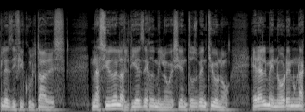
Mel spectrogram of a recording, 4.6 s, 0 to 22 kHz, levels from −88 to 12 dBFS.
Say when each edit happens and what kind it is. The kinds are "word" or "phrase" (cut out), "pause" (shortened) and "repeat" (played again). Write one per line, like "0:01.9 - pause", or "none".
0:01.9 - phrase
0:02.2 - word

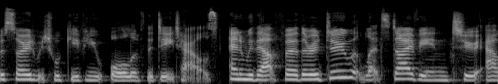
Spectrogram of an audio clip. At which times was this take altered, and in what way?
none

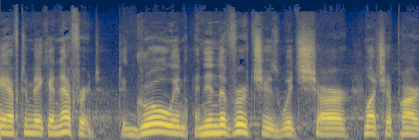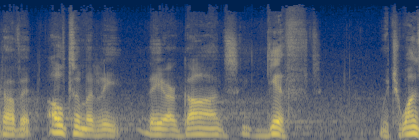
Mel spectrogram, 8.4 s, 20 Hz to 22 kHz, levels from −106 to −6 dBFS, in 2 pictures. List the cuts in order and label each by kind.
0:01.1 - pause
0:01.9 - word
0:03.6 - word
0:04.6 - pause

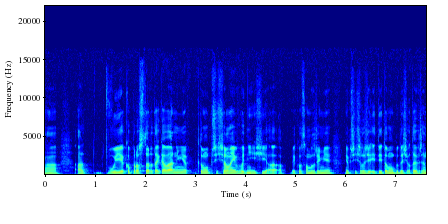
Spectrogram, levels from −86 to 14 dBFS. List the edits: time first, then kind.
0:04.8 - pause

